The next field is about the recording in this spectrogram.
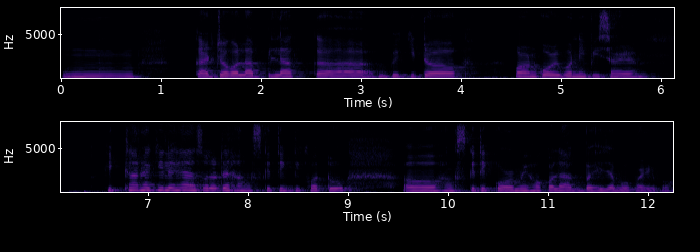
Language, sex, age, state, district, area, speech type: Assamese, female, 18-30, Assam, Kamrup Metropolitan, urban, spontaneous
